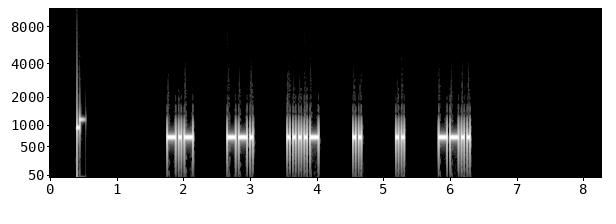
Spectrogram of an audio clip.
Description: Morse code, heard as a keyed tone, about 28 wpm, spaced as for 13 wpm, 700 Hz. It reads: KG4IIZ
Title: USA Call Signs - 6 Characters - 4x Character Spacing - 28wpm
